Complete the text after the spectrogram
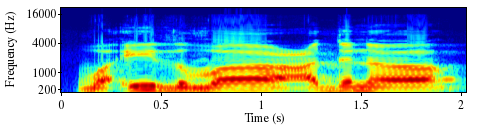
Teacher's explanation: کھڑا زبر کو ایک الف کے برابر کھینچ کر پڑھیں گے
